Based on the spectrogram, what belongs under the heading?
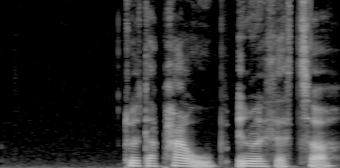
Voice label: "pawb", Welsh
